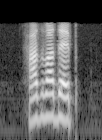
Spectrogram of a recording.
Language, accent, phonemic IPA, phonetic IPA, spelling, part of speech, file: Armenian, Eastern Armenian, /hɑzvɑˈdep/, [hɑzvɑdép], հազվադեպ, adverb / adjective, Hy-հազվադեպ.ogg
- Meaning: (adverb) seldom, rarely, infrequently; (adjective) occurring rarely, infrequent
